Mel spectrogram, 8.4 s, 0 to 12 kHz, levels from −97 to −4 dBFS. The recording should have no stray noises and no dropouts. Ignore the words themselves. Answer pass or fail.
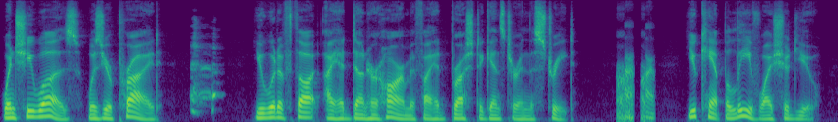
fail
